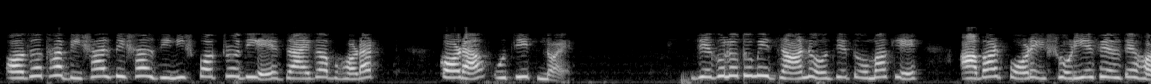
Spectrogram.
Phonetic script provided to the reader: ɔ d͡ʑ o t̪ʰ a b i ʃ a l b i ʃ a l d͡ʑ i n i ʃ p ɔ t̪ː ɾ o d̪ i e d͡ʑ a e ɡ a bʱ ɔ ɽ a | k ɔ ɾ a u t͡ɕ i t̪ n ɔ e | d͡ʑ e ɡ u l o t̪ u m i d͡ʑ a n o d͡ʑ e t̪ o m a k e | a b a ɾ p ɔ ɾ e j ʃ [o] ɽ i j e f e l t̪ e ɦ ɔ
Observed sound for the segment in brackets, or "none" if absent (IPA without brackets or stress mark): o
